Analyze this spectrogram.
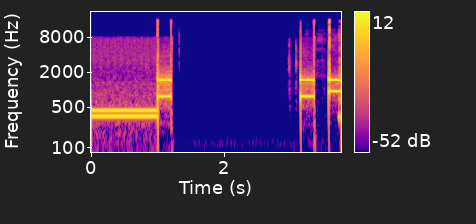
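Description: A steady telephone dial tone hums for about a second, then cuts to a keypad beep, and after a silent pause two more dual-tone dialing beeps sound, clear, with no voices.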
